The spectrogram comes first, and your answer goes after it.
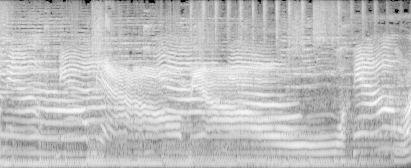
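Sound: angry cat meowing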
